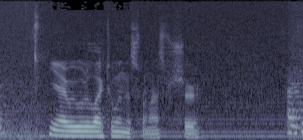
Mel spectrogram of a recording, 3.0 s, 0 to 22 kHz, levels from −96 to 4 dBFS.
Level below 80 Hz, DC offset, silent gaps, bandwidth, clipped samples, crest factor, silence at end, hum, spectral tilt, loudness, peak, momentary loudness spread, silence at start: -62 dBFS; under 0.1%; none; over 20 kHz; under 0.1%; 24 dB; 0 s; none; -5 dB/octave; -35 LUFS; -12 dBFS; 17 LU; 0 s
